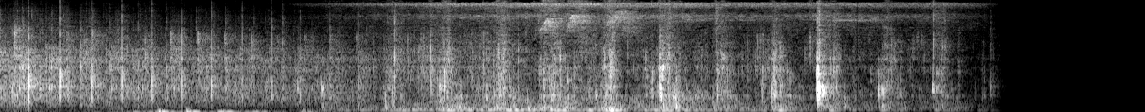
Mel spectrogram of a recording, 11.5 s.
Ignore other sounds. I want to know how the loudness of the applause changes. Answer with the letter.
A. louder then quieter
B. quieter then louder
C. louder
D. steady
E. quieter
E.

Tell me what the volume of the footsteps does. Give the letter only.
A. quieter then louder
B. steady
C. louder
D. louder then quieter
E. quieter
D.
